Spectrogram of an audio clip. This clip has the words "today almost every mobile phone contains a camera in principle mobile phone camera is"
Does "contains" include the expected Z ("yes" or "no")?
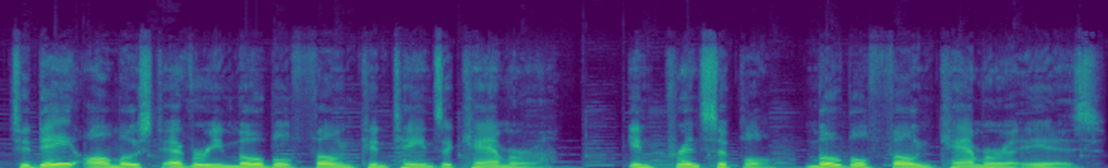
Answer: yes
